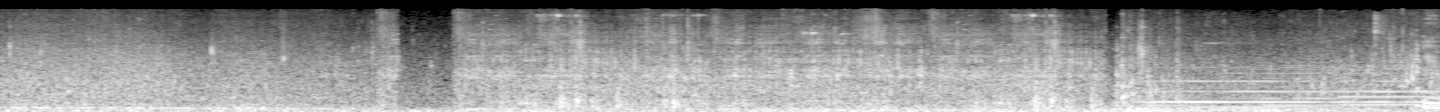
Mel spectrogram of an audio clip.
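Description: Upgraded boat engine running in the fishing video game Dredge, a steady droning hum with water wash, fairly quiet and continuous, no talk.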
